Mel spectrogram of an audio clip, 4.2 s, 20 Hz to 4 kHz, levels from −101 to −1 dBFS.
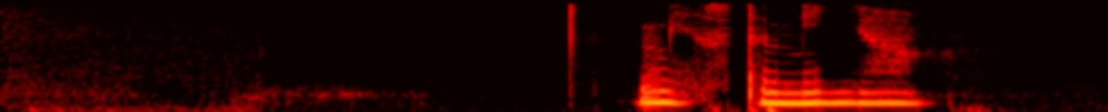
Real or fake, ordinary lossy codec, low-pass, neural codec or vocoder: real; none; 3.6 kHz; none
